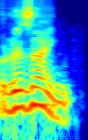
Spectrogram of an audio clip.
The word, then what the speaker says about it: resign: Okay, which is on the second syllable. Okay. Now resign.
